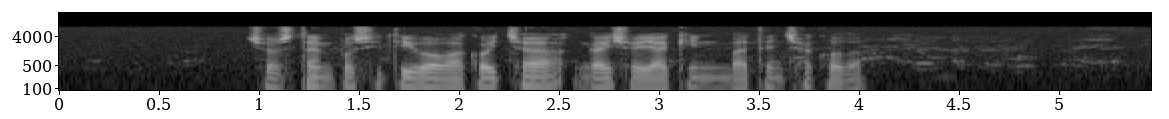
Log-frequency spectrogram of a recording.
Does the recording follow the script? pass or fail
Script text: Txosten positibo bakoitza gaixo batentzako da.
fail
